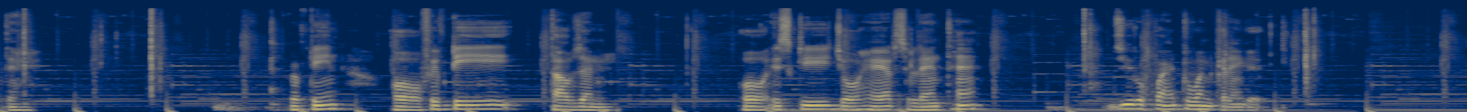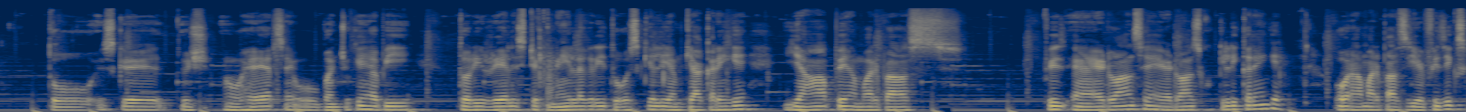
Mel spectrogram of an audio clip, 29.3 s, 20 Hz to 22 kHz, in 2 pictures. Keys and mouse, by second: 8.3-14.3 drag, 16.2-19.5 middle drag, 27.7 click.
